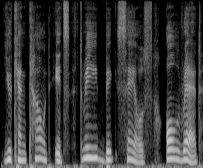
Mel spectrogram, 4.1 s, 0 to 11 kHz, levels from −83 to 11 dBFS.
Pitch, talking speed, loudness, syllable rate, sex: 165 Hz, 120 wpm, -17 LUFS, 2.6 syllables/s, male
